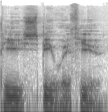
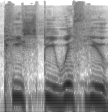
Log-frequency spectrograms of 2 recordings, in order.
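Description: First: It is said in a menacing Darth Vader voice. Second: It is said in a gentle, calming voice.

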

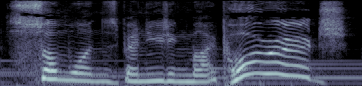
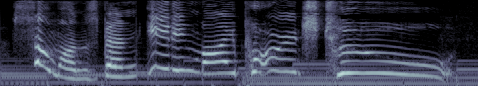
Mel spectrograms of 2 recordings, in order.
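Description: First: It is said in a growling Father Bear voice. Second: It is said in a grumbling Mother Bear voice.

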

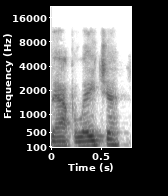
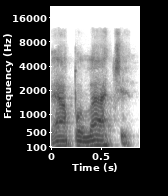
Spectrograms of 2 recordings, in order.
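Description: First: It is pronounced the way New Yorkers say it. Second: It is pronounced the way Southerners say it. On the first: "For the people who are from New York, that's how they pronounce it" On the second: "But the people who are from the South, they call it"

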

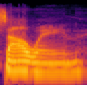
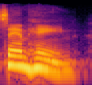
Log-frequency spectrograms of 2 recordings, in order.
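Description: First: The word is pronounced the Gaelic way, not as spelled. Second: The word is pronounced letter by letter, as spelled. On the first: The speaker calls it right. "it's definitely pronounced Samhain, like Celtic or Gaelic" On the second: The speaker calls it wrong. "He just pronounces it phonetically"

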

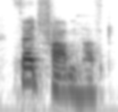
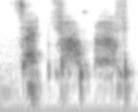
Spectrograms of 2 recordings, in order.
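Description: First: It is said in a normal voice. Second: It is whispered.

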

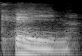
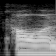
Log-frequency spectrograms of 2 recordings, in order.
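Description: First: The name sounds like 'Kane'. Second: The name sounds like 'Cohen'. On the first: This is how it is said locally. "Typically in my area, it's pronounced Kane" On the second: This is how it is said in other regions. "It's Cohen in other parts of the country"

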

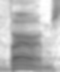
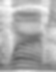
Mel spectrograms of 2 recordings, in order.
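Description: First: It is said with a German-style pronunciation. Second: It sounds like the English word worms. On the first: The speaker calls it right. "but it's really Worms" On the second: The speaker calls it wrong. "what we would say Worms"

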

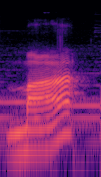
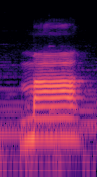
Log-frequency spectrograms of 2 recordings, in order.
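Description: First: The syllable is said with a changing pitch. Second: The syllable is said on a flat pitch. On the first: The word means horse. "Ma is horse" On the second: The word means mother. "flat tone, is mother"

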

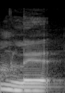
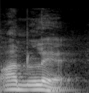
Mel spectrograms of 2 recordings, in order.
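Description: First: It is said weakly and without any confidence. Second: It is said boldly and with full confidence. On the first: The speaker does not believe it. The speaker calls it wrong. "there's no point in saying that with like, oh" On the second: The speaker truly believes it. The speaker calls it right. "you say it with your whole chest"

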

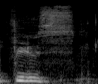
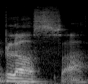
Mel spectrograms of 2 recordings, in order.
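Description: First: Plus is said with a Mexican Spanish pronunciation. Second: Plus is said with an English pronunciation. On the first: "Eso sí le agregué el toque mexicano" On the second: "En lugar de Plus"

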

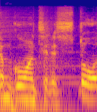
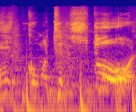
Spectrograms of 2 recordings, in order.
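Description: First: It is said in a plain, ordinary way. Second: It is said hard and aggressively.

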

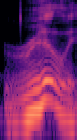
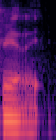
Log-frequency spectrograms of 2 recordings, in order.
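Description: First: It sounds genuinely interested and engaged. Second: It sounds flat and sarcastic. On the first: The speaker sincerely wants to know. "You said that really like you were engaged" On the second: The speaker does not believe or care. "There's your sarcastic"

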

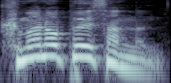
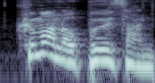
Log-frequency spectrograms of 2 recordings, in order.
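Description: First: The pitch on kuma stays flat. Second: The pitch on kuma falls. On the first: "本当は熊のプーさんなんですよね" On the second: "でも熊のプーさんじゃんっていうさ"

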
